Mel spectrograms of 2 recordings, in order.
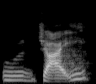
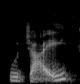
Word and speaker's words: Ujjayi: So ocean breath is also known, well, it is Ujjayi pranayama in Sanskrit, and it's pronounced Ujjayi, Ujjayi.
